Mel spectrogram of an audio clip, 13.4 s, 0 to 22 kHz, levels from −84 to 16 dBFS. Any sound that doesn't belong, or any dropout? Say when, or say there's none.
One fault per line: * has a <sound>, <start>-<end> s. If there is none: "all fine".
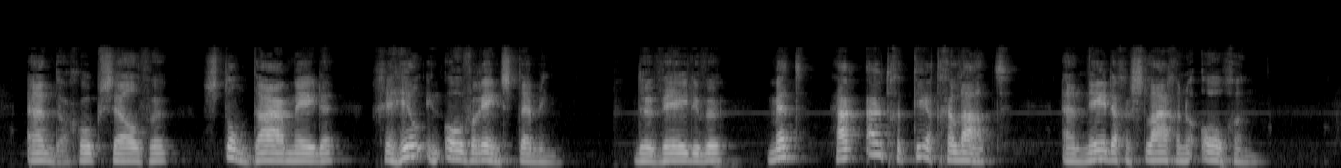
all fine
